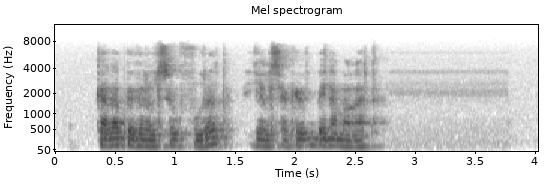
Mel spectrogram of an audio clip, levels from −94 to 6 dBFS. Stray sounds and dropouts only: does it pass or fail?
pass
